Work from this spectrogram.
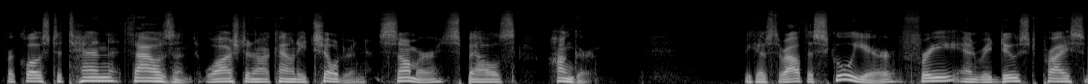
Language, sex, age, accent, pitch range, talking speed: English, male, 60-79, American, 115-145 Hz, 100 wpm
